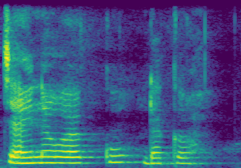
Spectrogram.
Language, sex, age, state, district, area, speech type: Odia, female, 18-30, Odisha, Jagatsinghpur, rural, read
